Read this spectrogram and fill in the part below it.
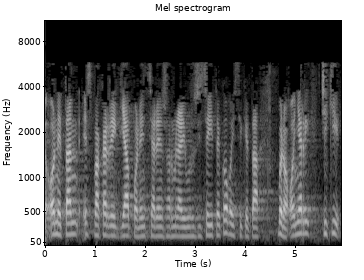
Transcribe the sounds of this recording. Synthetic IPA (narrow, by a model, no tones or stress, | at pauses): ʔo̞ne̞t̪ane̞zbakarikʝapo̞ne̞nt͡siaɾe̞nsoaɾme̞naɾiβuɾusit͡se̞ɣ̞it̪e̞ko̞βajsike̞t̪abweno̞̰ʔoɲari | t͡ʃiki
